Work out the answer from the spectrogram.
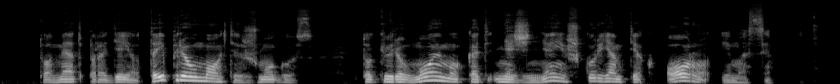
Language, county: Lithuanian, Kaunas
